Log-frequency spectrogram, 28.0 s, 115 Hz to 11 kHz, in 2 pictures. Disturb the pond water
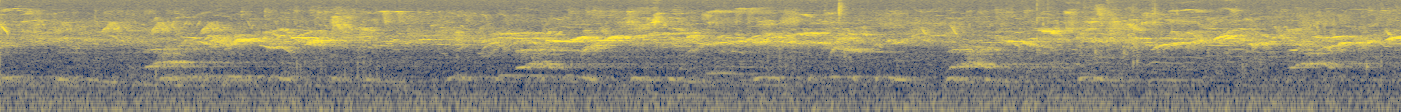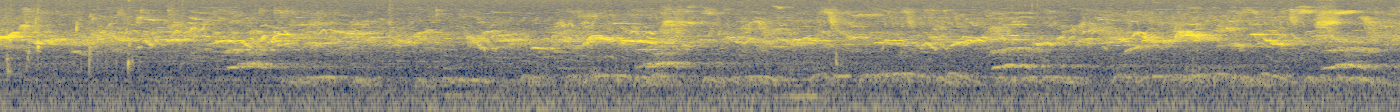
10.0 18.0

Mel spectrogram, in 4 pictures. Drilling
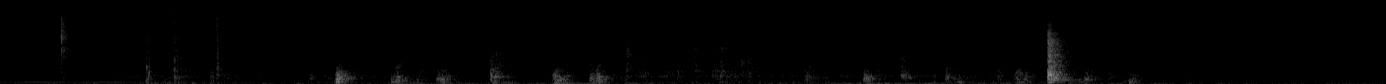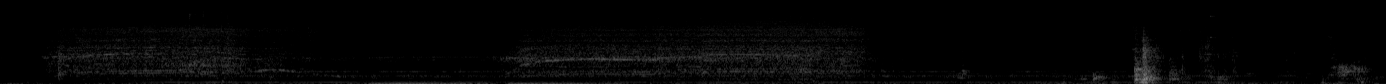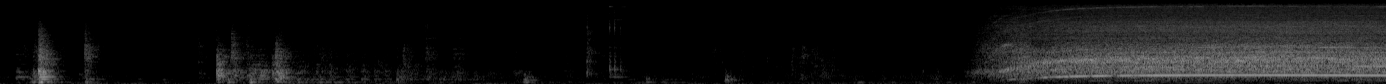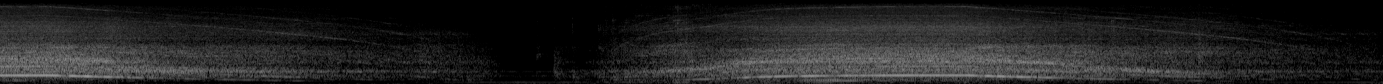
14.3 23.0, 37.4 46.6, 47.2 55.4

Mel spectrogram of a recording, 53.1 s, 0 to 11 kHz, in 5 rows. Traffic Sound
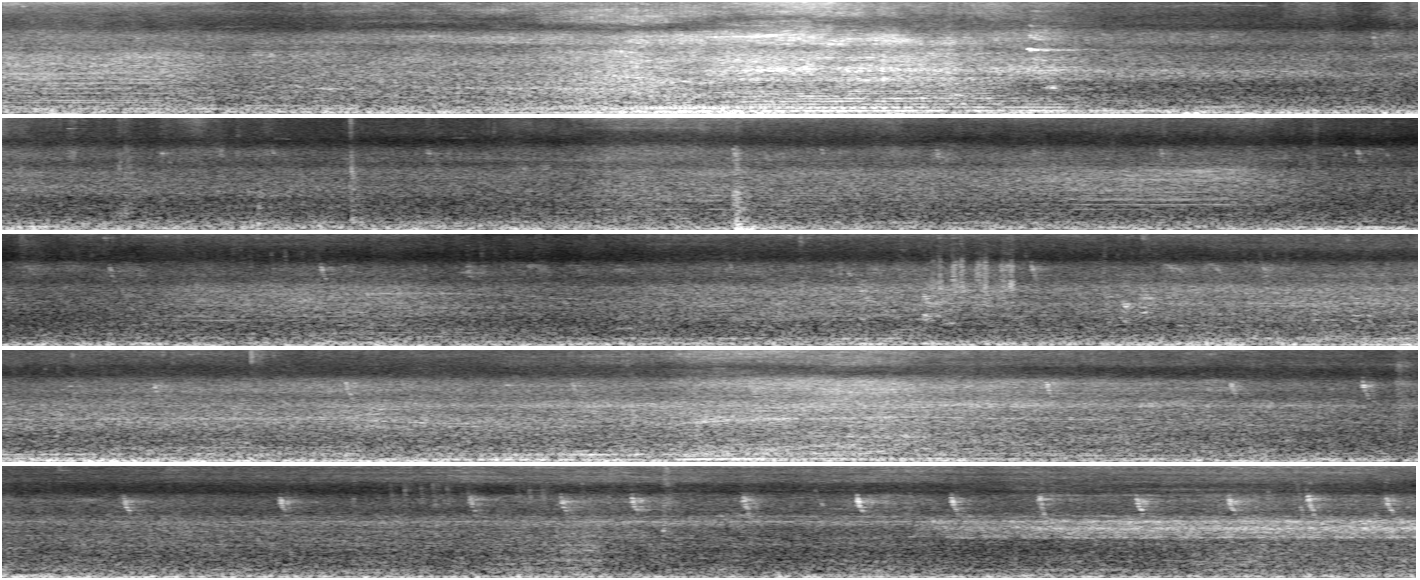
25.8 53.0

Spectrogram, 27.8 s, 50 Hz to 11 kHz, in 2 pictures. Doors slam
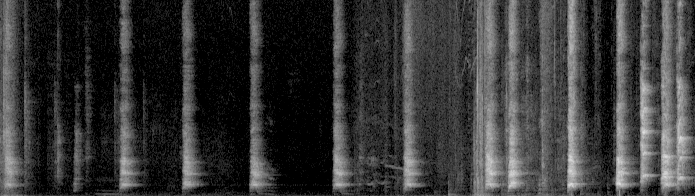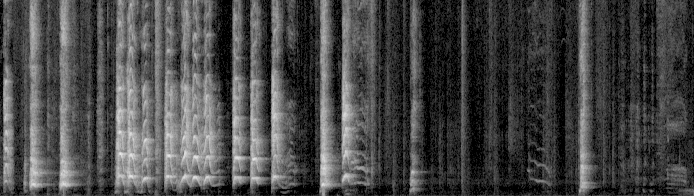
0.0 0.7, 9.3 11.0

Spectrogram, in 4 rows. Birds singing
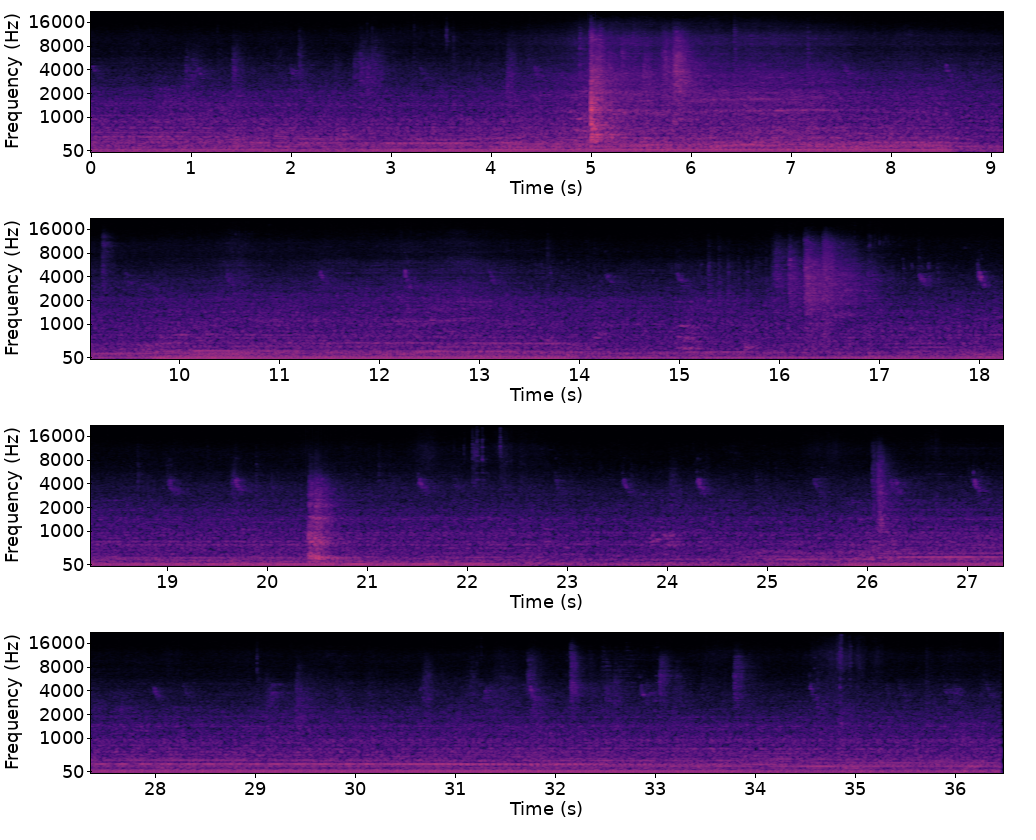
25.5 36.4

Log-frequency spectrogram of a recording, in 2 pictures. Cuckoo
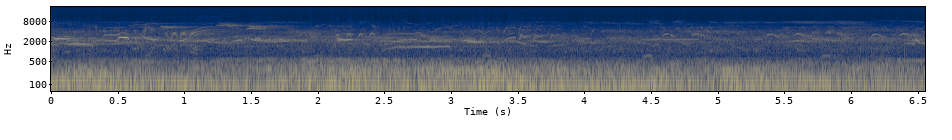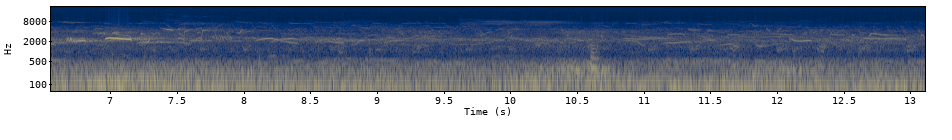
6.8 13.1

